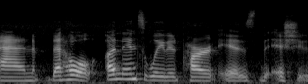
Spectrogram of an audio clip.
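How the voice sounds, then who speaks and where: At a fairly slow pace, a woman with a Long Island accent speaks at a medium pitch in a very clean recording with a silent background. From Long Island, New York. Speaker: woodworker. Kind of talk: casual Q&A talk to camera. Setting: garage workshop.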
